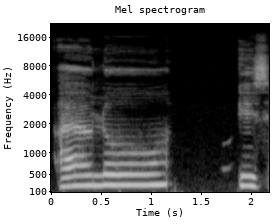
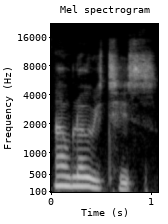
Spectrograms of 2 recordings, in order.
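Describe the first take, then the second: First: Higher test tone. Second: Whisper. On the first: Testing her voice pitch. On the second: Checking her low voice. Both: Shown as a demonstration.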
